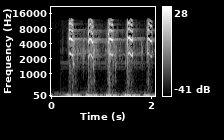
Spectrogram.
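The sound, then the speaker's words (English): A dolphin named Calvin makes a rhythmic train of short, high-pitched tones called a dribble, five squeaky bursts repeating at an even pace with a faint low rumble underneath, and no talking. “It's just a bunch of short tones that go on and on until we ask him to stop.”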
